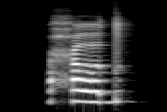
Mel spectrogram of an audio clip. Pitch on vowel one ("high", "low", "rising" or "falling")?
high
